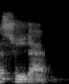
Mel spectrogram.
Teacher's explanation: en la palabra ciudad siempre que tengamos dos vocales cerradas la segunda se va a desempeñar como núcleo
